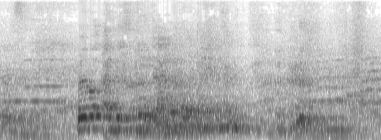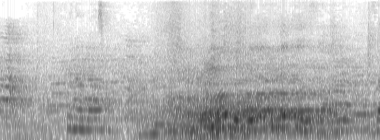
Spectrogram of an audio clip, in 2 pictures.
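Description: A group of teenagers laughs together.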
